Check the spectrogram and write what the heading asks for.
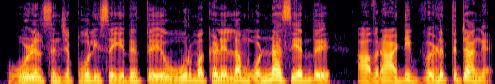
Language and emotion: Tamil, angry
